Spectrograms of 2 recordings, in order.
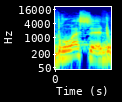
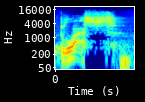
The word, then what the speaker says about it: blessed: Oftentimes it's pronounced blessed, which to me gives the idea that there's something within the person that is blessed or holy. I like the pronunciation blessed. That way you get the idea that the blessing is coming from the outside.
